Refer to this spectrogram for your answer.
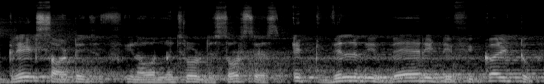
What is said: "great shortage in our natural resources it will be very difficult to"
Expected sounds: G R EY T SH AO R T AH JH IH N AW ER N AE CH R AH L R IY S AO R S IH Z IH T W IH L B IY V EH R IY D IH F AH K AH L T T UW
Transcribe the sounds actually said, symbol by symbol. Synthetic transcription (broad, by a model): G R EY T S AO R T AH JH IH N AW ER N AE CH R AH L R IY S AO R S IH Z IH T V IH L B IY V EH R IY D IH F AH K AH L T T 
